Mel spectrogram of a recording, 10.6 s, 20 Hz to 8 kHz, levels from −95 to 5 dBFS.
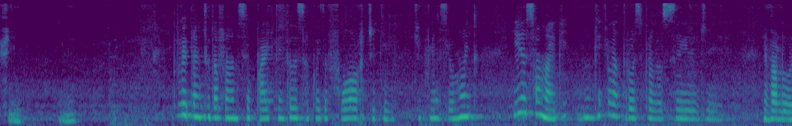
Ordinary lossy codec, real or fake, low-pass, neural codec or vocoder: MP3, 64 kbps; fake; 7.2 kHz; codec, 16 kHz in and 24 kHz out, 1.1 kbps, FireRedTTS-2 codec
